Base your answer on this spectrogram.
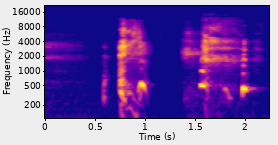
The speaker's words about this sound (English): And finally she sneezed. You told us you were gonna sneeze like 3 minutes ago.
